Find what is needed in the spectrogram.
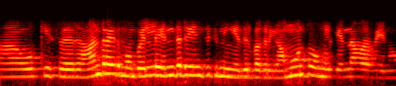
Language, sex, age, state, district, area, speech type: Tamil, female, 30-45, Tamil Nadu, Viluppuram, urban, conversation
